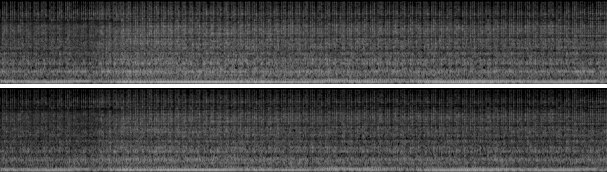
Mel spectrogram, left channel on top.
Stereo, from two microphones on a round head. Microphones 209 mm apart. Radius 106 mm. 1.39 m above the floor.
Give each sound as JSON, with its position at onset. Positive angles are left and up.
{"t": 0.0, "sound": "an engine running", "side_deg": 5, "distance_m": 1.1}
